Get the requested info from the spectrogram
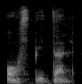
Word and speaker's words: hospital: Solo que, como les dije al principio con la palabra casa, la H suena como una J. Entonces la palabra hospital en inglés se pronuncia hospital. Como si lo dijera Papá Noel, jojo hospital.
